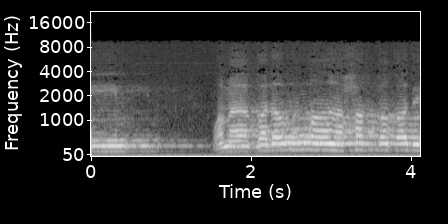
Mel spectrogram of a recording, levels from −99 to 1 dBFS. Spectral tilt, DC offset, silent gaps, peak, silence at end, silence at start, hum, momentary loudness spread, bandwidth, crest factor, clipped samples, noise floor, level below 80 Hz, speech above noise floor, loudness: -7.5 dB/octave; 1%; none; -4 dBFS; 0 s; 0 s; none; 15 LU; 9.2 kHz; 14 dB; under 0.1%; -41 dBFS; -56 dBFS; 25 dB; -18 LUFS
